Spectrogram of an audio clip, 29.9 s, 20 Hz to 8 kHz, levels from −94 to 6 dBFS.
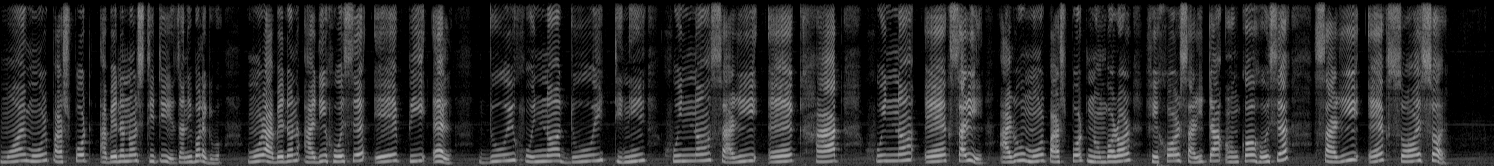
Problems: none marked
